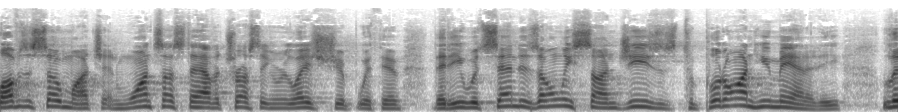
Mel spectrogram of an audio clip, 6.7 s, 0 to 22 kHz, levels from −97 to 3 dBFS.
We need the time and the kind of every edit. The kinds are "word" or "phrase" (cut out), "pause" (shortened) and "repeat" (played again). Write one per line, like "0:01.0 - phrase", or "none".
none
